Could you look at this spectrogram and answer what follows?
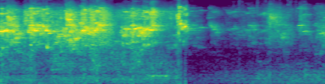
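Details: Male Yellow Face budgerigars (gold and green ringers) chatter in a dense, high, scratchy warble broken by sharp squawks.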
